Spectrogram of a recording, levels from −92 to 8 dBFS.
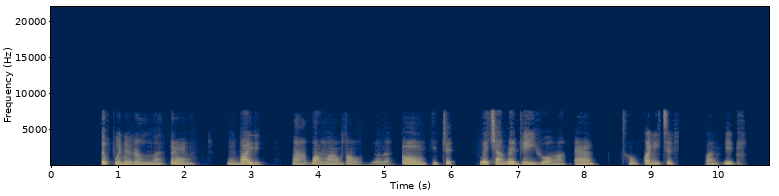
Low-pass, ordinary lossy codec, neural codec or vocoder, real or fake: none; none; codec, 16 kHz, 0.5 kbps, FunCodec, trained on Chinese and English, 25 frames a second; fake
